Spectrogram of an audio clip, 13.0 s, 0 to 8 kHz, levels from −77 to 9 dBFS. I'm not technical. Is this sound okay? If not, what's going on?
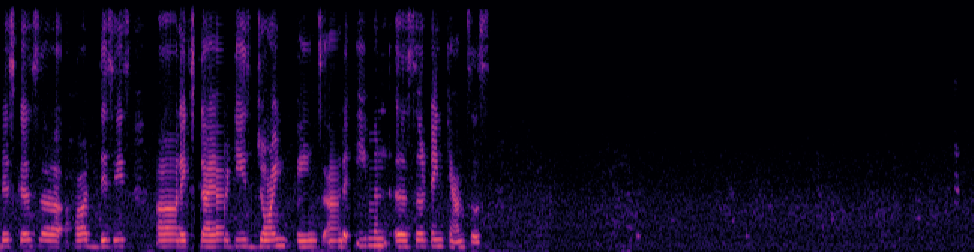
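No. Repeated packet loss (robotic sound) occurs at 2.26–2.99 s and 3.35–5.09 s: bits of speech vanish, each gap under 0.1 s, patched with leftover sound, so it turns choppy.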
